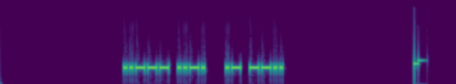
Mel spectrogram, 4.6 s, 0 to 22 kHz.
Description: Morse code, heard as a keyed tone, about 40 wpm, 700 Hz. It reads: 2F AZ
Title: Field Day Exchanges - 40wpm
